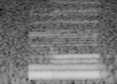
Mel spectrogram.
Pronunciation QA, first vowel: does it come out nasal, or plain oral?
nasal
